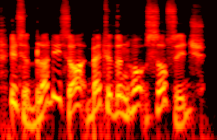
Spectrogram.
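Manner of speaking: high, defensive character voice; indignant demand. A narrator's reading. Silverfish defending his posters, high and huffy. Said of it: "Silverfish demanded".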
